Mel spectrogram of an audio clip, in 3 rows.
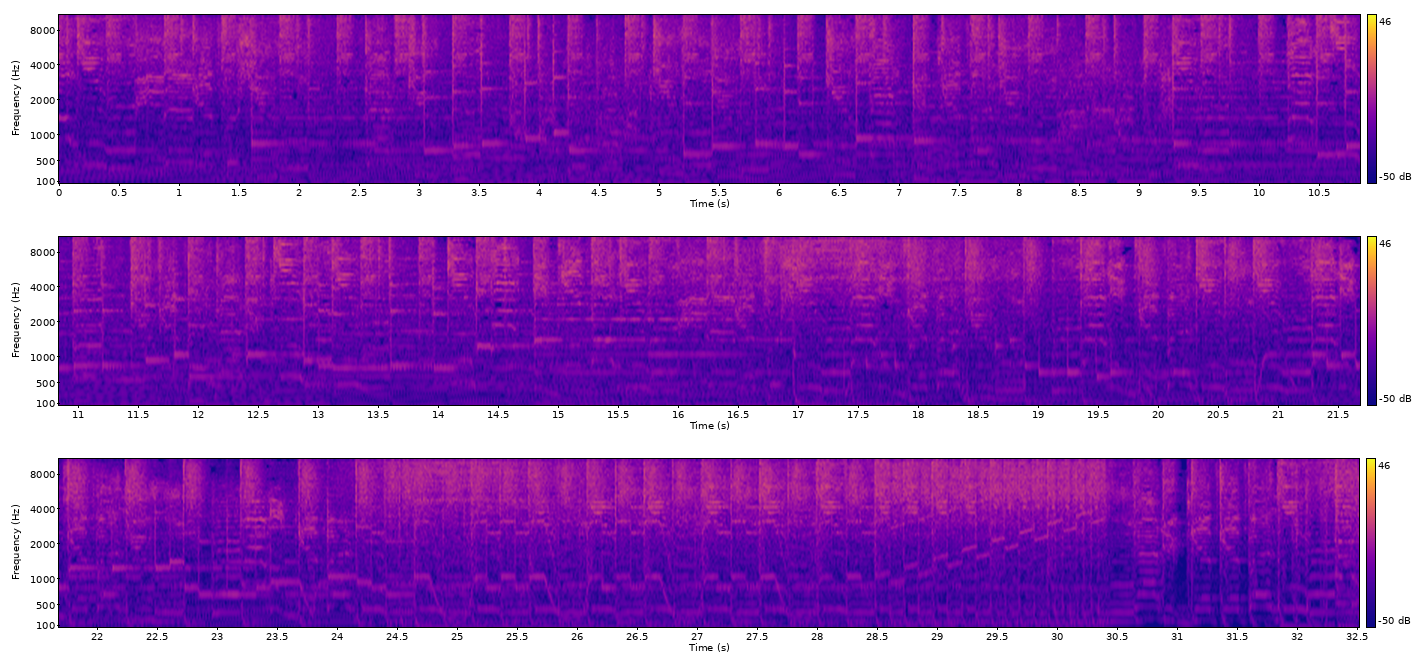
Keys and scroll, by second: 19.1 3, 19.4 0, 23.4 5, 23.8 0.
